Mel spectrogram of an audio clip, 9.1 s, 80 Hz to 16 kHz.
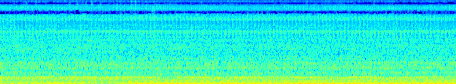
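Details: Freshly rebuilt, reinstalled 1989 Mitsubishi Montero (Gen 1) engine, idling fairly smooth after distributor timing adjustment. A light, fast, persistent tick rides over the idle; the engine was torn apart again.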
